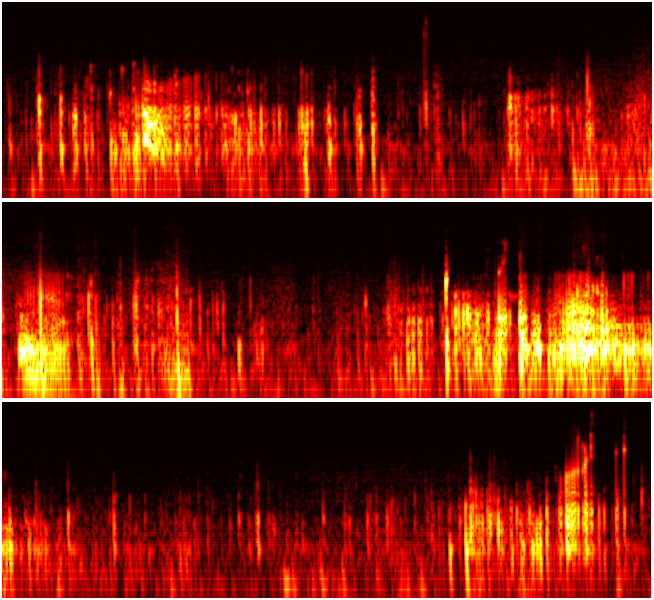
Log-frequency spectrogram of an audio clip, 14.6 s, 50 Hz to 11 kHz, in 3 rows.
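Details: Repeated loud, long gurgling and rumbling bursts with squeaky rises, recorded at 1:30 am on waking, six hours after a large udon meal at 19:30; owner suspects stomach surprised by gluten; borborygmi.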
